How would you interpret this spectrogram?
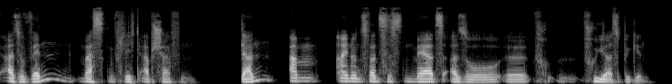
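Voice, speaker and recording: Ein Mann mit Schnupfen, der in lockerem Plauderton und mit trockenem Sarkasmus über Neuigkeiten spricht, oft mit Füllwörtern. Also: male voice, mid-range voice, animated, measured pace, a little mellow, breathy edge, no echo, clean studio sound. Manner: wry, sarcastic, hesitant with many fillers. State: stuffy nose from a cold. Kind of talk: casual news chat.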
